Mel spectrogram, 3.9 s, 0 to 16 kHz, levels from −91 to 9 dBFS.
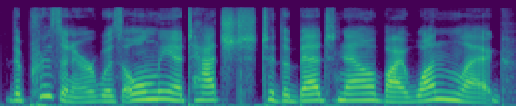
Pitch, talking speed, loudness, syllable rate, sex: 215 Hz, 185 wpm, -17 LUFS, 4.8 syllables/s, female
